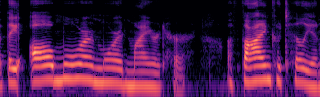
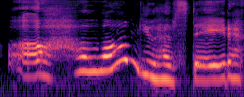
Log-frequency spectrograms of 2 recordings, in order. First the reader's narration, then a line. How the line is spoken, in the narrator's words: cried she, gaping, rubbing her eyes, and stretching herself as if she had been just waked out of her sleep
